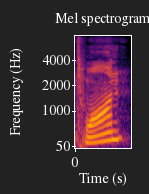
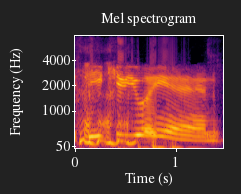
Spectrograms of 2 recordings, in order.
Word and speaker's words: Tquan: Oh, kind of like the Q in Tquan? The Q, that's right, exactly. Tquan, but the Q is silent, like a ninja. It's there, but you can't hear The it.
